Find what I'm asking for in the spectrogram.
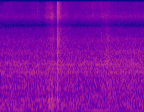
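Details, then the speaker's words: Mains-powered fan after repair, thermal fuse bypassed and motor greased; soft, steady low hum with no rattle, grinding or wobble, running smooth thanks to the grease; normal running after repair. "Se escucha perfecto, se escucha muy bien. Está suave porque tiene la grasa."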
